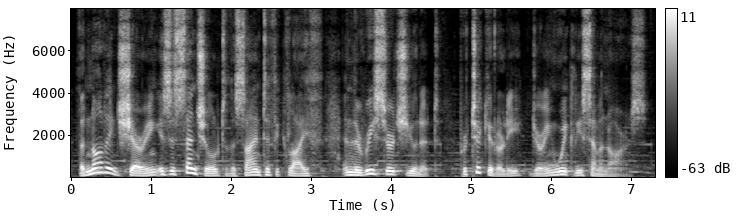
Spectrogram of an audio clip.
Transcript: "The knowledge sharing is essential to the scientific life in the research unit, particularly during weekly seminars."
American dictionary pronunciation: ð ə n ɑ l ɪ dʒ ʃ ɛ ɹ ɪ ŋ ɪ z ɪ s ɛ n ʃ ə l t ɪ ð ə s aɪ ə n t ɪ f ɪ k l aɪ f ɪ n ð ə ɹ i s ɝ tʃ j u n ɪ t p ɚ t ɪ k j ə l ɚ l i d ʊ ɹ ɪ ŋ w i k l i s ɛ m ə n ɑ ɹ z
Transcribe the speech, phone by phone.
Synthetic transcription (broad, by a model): ð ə n ɑ l ɪ dʒ ʃ ɛ ɹ ɪ ŋ ɪ z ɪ s ɛ n ʃ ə l t ɪ ð ə s aɪ ə n t ɪ f ɪ k l aɪ f ɪ n ð ə ɹ i s ɝ tʃ j u n ɪ t p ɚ t ɪ k j l ɚ l i d ʊ ɹ ɪ ŋ w i k l i s ɛ m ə n ɑ ɹ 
